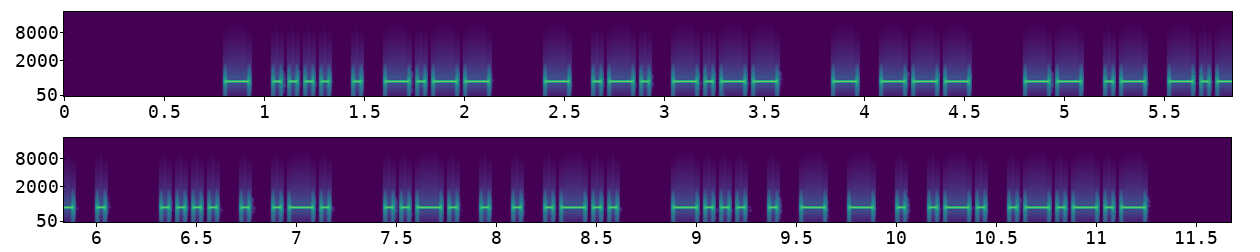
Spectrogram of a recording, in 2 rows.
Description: Morse code, heard as a keyed tone, about 30 wpm, 700 Hz. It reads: THEY TRY TO MAKE HER FEEL BETTER.
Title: Easy Phrases 30wpm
